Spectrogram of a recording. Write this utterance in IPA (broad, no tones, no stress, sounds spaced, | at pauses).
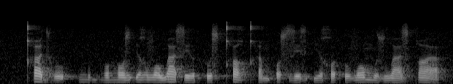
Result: qʰ e dʱ o | ɦ ʊ bʱ ɔ ɦ ɔ z ʔ i ʁ v ɔ w a s e ə̯ h ʊ s qʰ ʊ ʁ qʰ i m ʔ ɔ s z e z ʔ i χ ʊ h o v ɔ m o z w a z q a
